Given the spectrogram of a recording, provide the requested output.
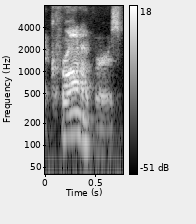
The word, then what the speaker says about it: Chronoverse: Okay, you guys are actually saying it wrong. It's actually the Chronoverse, because if you actually put in CHRON on and actually see how it's spelled, it's actually spelled Chron. So it's only Chrono when there's an O at the end. So Chrono when it's Chron, it's Chron. So it's Chronoverse.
